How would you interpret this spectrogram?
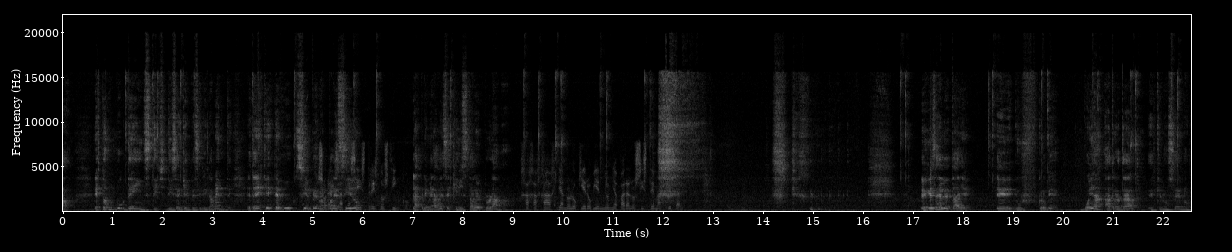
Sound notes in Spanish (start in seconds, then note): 14.2 risas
